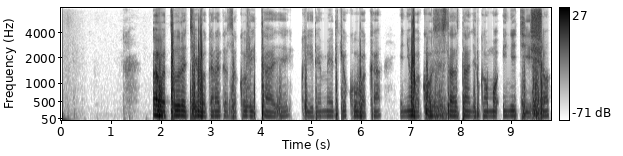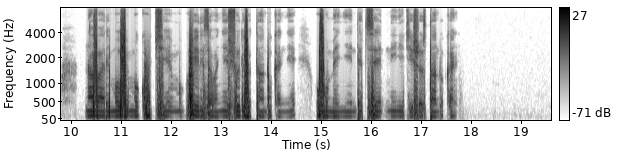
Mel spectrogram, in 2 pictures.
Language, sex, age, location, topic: Kinyarwanda, male, 25-35, Kigali, education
